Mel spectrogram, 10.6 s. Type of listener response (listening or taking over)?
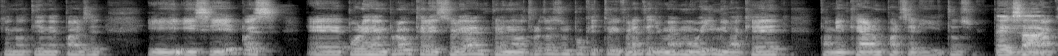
taking over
